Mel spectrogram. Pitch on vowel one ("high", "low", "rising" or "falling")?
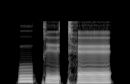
high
